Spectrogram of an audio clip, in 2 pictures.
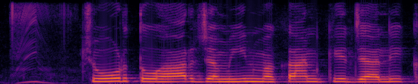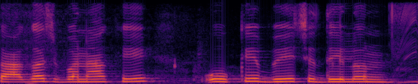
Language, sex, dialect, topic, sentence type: Bhojpuri, female, Western, banking, statement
